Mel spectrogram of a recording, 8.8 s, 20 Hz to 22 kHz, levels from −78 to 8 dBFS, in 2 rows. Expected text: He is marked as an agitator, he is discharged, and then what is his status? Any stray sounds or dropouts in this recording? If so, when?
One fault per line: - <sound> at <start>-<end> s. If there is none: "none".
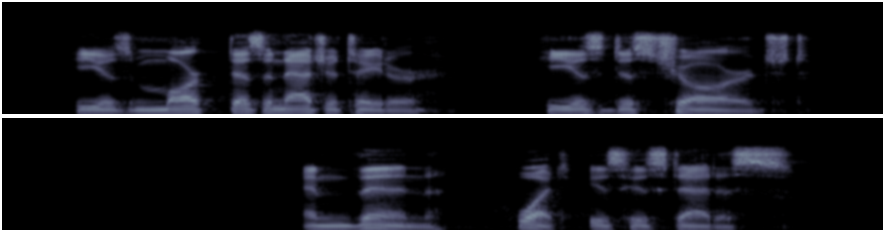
none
